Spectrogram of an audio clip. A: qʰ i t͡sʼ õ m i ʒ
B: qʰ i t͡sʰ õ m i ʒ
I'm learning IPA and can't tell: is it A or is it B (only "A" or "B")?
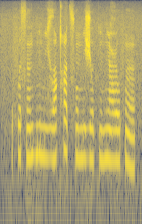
B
